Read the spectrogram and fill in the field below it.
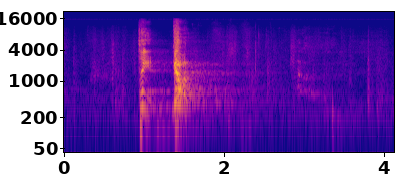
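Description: A man drops heavily onto the floor.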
